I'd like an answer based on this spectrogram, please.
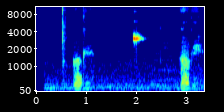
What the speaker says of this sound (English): Go change those batteries in the smoke detector.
